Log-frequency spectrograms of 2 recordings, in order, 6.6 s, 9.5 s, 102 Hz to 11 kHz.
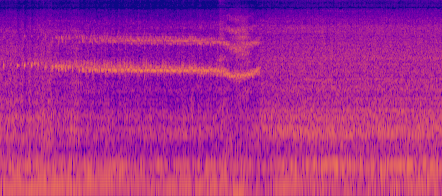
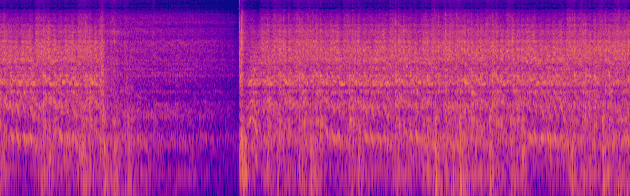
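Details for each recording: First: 1979 Mercury Capri with 351 Cleveland V8, distributor freed and retimed to about 10° initial (about 32° all in): steady idle under a thin high whistle that dips and fades out; idle stays even with no stumble or misfire. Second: 351 Cleveland V8 in a 1979 Mercury Capri, fuel poured in the carburetor bowl and pumped: regular cranking about three to four turns a second, then an uneven catch into a loud rev; flooded, hard to start, told to open the choke.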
